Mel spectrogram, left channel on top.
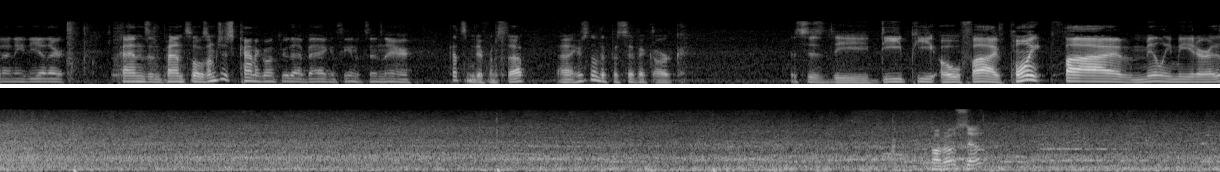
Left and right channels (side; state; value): both; different; correlation 0.00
